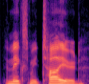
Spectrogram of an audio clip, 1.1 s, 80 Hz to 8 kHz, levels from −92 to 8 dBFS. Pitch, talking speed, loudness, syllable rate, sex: 150 Hz, 215 wpm, -15 LUFS, 5.9 syllables/s, male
